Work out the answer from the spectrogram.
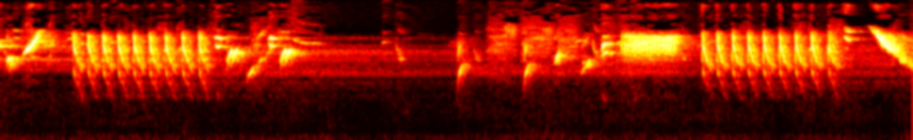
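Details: Excited European goldfinch song used to stimulate breeding in females: fast runs of repeated buzzy twittering notes, sharp rising chips and a harsh rasping burst, all high-pitched and bright.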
